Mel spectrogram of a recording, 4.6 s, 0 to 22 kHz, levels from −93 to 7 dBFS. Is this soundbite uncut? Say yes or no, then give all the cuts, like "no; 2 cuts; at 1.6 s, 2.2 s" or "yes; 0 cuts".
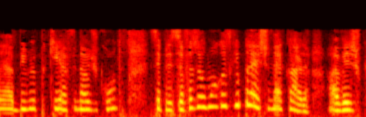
yes; 0 cuts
